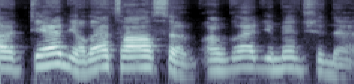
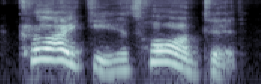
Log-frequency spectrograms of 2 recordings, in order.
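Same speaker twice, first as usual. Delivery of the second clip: put-on Aussie accent; 3 dB louder, slower than usual. Joking to chat about the haunted rock, mock Aussie accent. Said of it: "Not my best Aussie accent".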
